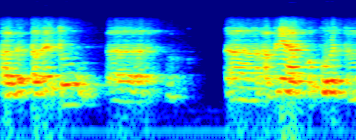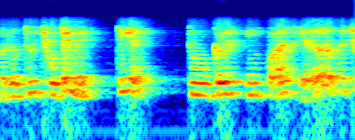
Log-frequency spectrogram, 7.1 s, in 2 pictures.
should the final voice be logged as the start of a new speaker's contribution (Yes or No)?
No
